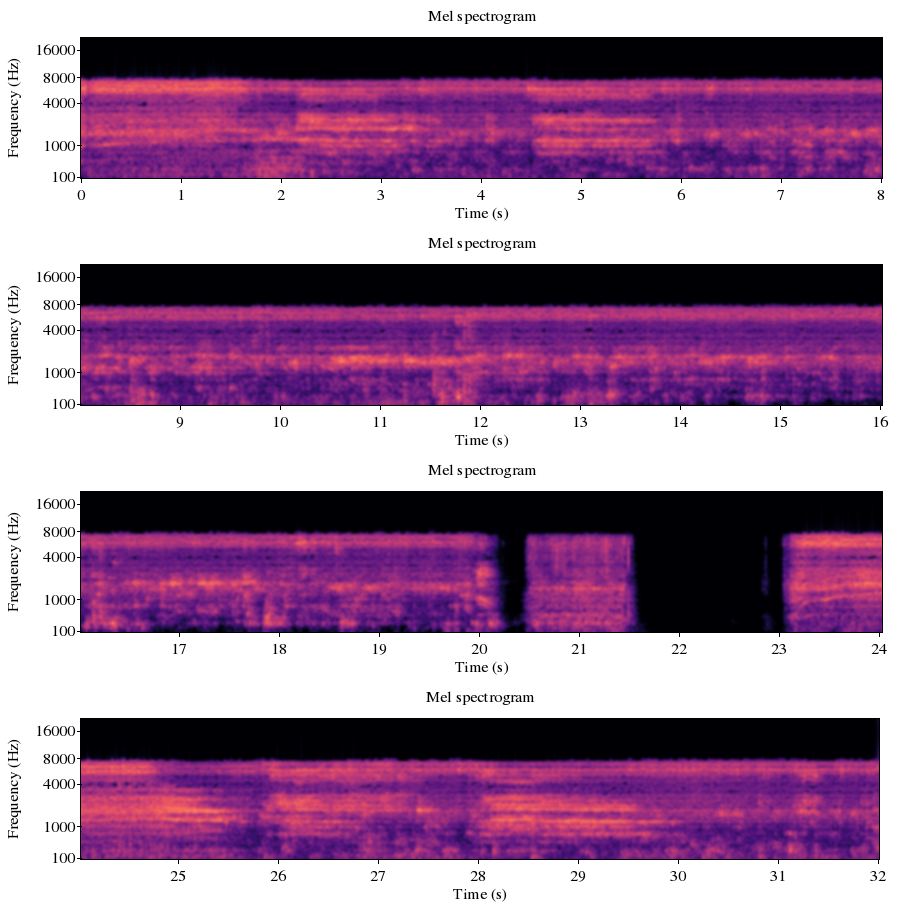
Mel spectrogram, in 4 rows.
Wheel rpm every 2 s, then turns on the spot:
140, 160, 160, 160, 160, 160, 160, 160, 160, 150, 30, 60, 160, 160, 160, 160.
20-22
